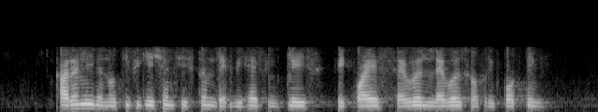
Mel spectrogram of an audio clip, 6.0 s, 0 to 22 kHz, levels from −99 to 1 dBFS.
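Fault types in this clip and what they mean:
G.723.1 codec: The speech has passed through a very low-rate telephony codec running at 6.3 kbit/s, which models the voice in 30 ms frames and updates that model slowly. Nothing reaches above 3.8 kHz, and the line band of 200 Hz to 3.5 kHz thins the low end too. The damage is heavy: a muffled, hoarse quality with smeared consonants. Plain band-limiting would dull the sound without this rough, hoarse voicing.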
